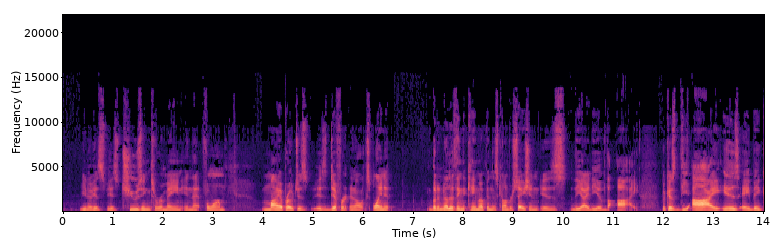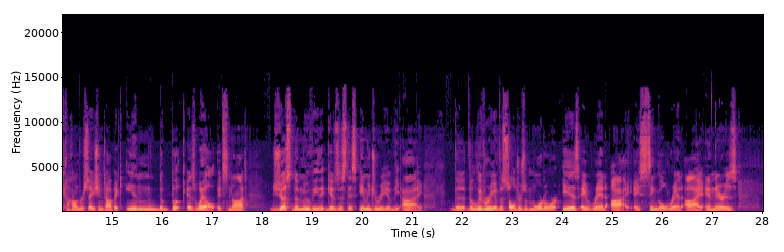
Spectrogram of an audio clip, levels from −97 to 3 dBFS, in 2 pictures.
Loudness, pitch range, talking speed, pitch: -22 LUFS, 105-130 Hz, 170 wpm, 115 Hz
